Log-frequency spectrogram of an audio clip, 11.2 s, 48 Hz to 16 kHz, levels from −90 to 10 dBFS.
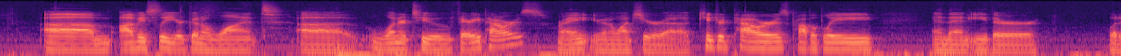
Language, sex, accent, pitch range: English, male, American, 90-120 Hz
